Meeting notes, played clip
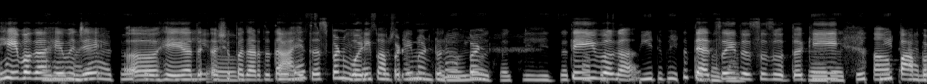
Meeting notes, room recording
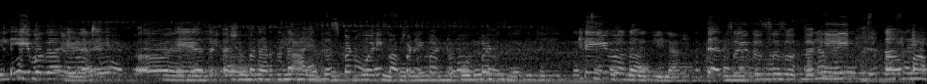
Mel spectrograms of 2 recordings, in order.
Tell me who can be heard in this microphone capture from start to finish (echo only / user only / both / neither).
both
